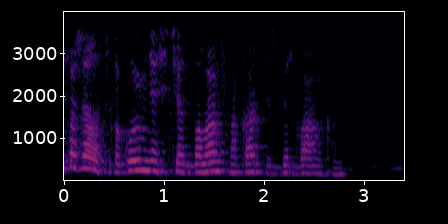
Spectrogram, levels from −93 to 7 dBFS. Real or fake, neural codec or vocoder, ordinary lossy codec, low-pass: real; none; AAC, 24 kbps; 3.6 kHz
